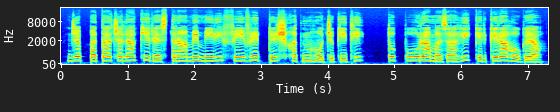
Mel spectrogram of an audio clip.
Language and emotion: Hindi, sad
